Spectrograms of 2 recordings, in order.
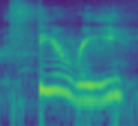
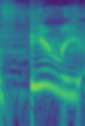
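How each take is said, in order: First: "theory" set apart and drawn out, ending on a rise; emphasis on theory. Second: Said in the usual way. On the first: Shown as a demonstration. Preacher singles out a word for the congregation, "theory" emphasized. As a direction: stretch out "theory" as a word to be noticed. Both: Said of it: "let me emphasize that word".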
